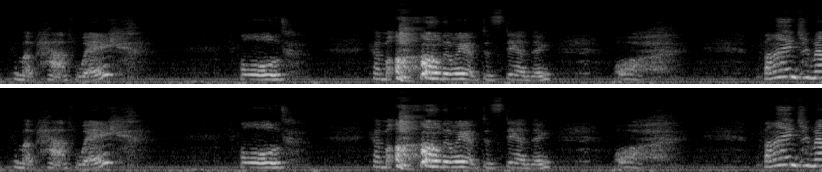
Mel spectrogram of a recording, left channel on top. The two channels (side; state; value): both; identical; correlation 1.00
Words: Come up halfway, fold, come all the way up to standing. Oh. Find your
